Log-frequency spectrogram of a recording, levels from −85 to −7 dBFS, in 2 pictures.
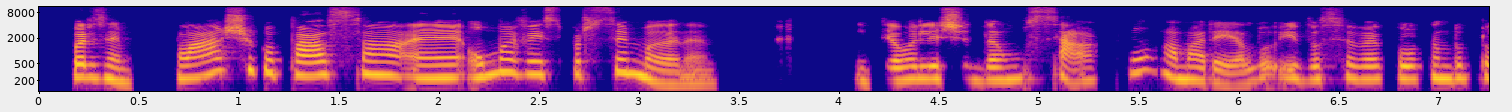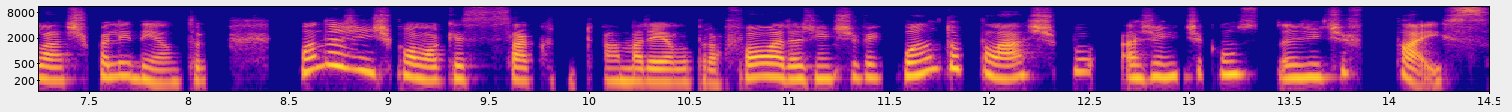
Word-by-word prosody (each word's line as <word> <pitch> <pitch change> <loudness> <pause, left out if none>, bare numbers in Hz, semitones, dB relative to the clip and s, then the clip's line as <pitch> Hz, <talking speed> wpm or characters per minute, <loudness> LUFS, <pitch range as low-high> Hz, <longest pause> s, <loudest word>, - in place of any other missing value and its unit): por 250 - +6
exemplo, 215 -6 -3 0.2
plástico 315 +8 +2
passa, 275 +1 +4 0.2
eh, 235 +1 +3
uma 310 +6 +2
vez 285 -1 -1
por 285 - -5
semana. 215 - -1 0.7
Então, 200 +1 -2
eles 225 0 +1
te 210 - +1
dão 210 +1 -1
um - - -9
saco 310 - -3
amarelo 190 -8 -2
e - - -2
você 220 +1 -6
vai 215 0 -1
colocando 225 0 -3
o - - -9
plástico 215 0 -1
ali 255 +1 0
dentro. 195 -3 -5 0.5
Quando 355 +7 +2
a 460 - +6
gente 345 -6 -1
coloca 225 -5 +2
esse 225 0 -8
saco 205 -1 +1
d - - -20
amarelo 190 -1 0
pra 175 -3 -7
fora, 240 0 +5
a - - +2
gente 225 +3 -4
vê 245 -1 -4
quanto 355 +9 +2
plástico 270 +6 +1
a - - +1
gente 255 +4 -2
cons 285 0 -2
a 235 - -1
gente 245 +5 -2 0.2
faz, - - +2
235 Hz, 185 wpm, -21 LUFS, 210-280 Hz, 0.7 s, por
